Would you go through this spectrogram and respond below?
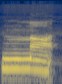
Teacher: Not. In this word, the O has the ah sound, similar to the letter A. Not. And T has that T sound.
